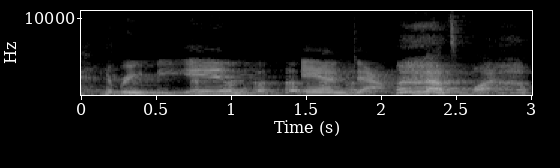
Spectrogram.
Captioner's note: laughing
